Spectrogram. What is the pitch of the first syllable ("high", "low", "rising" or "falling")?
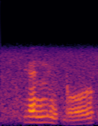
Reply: high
